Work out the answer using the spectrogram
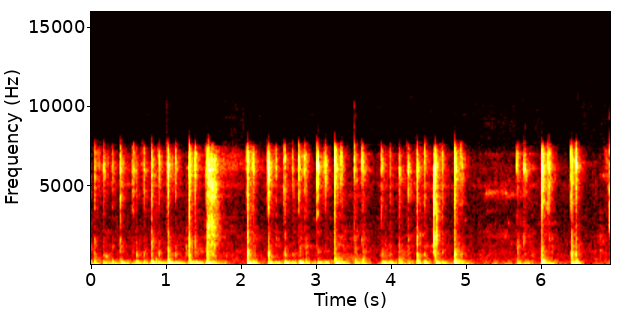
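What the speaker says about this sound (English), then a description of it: "we're going to just go ahead and type out our alphabet" Rapid, uneven clatter of keys on a computer keyboard as the alphabet is typed out, steady bursts of close clicks with brief pauses, no voices.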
